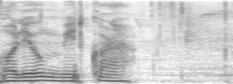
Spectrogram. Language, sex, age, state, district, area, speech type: Assamese, male, 45-60, Assam, Darrang, rural, read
